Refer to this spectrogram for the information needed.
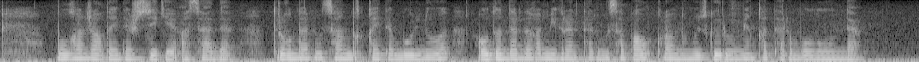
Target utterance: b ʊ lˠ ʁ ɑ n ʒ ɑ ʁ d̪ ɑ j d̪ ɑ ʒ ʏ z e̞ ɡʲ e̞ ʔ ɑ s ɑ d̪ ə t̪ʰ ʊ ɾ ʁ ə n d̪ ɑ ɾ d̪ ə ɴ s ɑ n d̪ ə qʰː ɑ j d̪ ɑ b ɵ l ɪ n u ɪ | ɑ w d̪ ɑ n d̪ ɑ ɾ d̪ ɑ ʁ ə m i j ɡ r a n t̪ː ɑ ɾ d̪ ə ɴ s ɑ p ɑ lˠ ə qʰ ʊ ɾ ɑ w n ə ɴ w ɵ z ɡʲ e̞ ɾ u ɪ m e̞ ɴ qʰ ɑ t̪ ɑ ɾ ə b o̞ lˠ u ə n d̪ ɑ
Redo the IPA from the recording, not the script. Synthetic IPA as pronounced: b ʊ lˠ ʁ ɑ n ʒ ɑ ʁ d̪ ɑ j d̪ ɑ ʒ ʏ z e̞ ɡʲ e̞ ʔ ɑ s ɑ d̪ ə t̪ʰ ʊ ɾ ʁ ə n d̪ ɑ ɾ d̪ ə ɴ s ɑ n d̪ ə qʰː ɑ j t̪ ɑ b ɵ l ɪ n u ɪ | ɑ w d̪ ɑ n d̪ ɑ ɾ d̪ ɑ ʁ ə m i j ɡ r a n t̪ː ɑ ɾ d̪ ə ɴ s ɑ p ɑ lˠ ə qʰ ʊ ɾ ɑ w n ə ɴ w ɵ z ɡʲ e̞ ɾ u ɪ m e̞ ɴ qʰ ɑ t̪ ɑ ɾ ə b o̞ lˠ u ə n d̪ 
